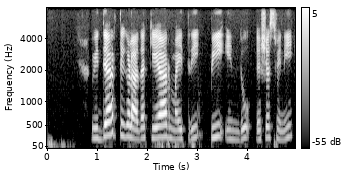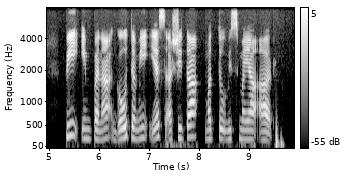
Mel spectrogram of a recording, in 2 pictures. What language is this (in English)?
Kannada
